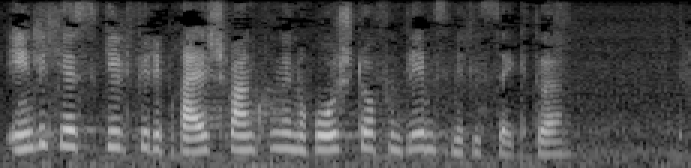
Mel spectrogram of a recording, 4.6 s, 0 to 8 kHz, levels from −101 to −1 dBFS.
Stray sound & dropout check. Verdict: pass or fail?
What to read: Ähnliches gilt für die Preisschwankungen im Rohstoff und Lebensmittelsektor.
pass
